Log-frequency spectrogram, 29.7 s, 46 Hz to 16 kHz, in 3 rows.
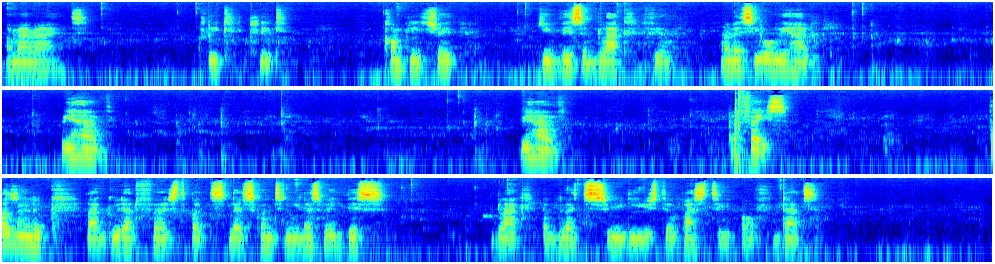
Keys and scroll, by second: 8.3 ctrl+v, 11.9 ctrl+z, 12.6 ctrl+z, 13.8 v.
